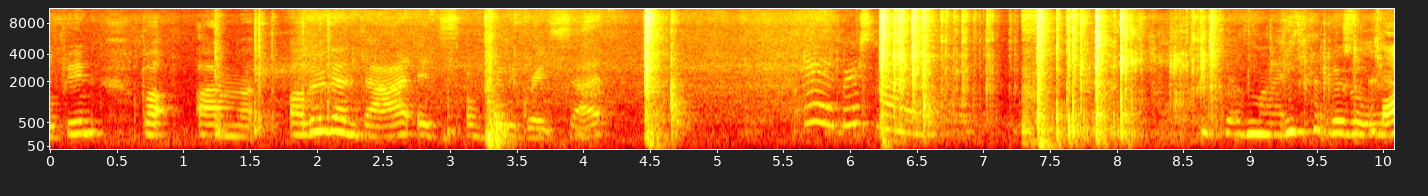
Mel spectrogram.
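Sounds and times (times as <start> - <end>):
child's voice or laugh: 8.8 - 10.0.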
